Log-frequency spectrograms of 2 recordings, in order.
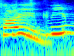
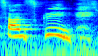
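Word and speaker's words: sunscreen: স্ক্রিনিং করার পরে এটাকে সানস্ক্রিন মনে করি না সানস্ক্রিম নয় এটা উচ্চারণ সানস্ক্রিন এস সি আর double E এন স্ক্রিন স্ক্রিনিং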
